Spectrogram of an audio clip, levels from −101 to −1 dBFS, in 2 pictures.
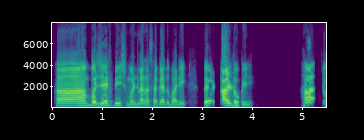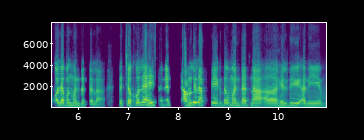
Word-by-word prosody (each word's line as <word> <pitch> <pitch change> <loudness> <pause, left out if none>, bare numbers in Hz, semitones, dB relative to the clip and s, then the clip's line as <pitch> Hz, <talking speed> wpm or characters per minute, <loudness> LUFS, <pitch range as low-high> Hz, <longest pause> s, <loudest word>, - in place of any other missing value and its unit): हां, 195 0 +3
budget 180 +2 +1
dish 195 0 -6
म्हटला 170 +1 -4
ना, 165 -2 -4
सगळ्यात 170 +1 -4
भारी 160 +3 -5 0.4
तर 275 - +2
डाळ 205 -10 +4
ढोकळी. 160 -5 -4 1.0
हां, - - +4 0.2
चकोल्या 230 0 +3
पण 225 0 -4
म्हणतात 175 -4 -4
त्याला 155 -2 -4 0.4
तर 195 - -3
चकोल्या 235 +3 +4
हे 230 +1 +4
सगळ्यात 230 +1 -3 0.2
चांगली 220 +4 +4
लागते 225 0 0
एकदम 225 +2 -3
म्हणतात 215 +1 0
ना, 200 -1 +2 0.3
अ, - - +1
हेल्दी 200 +3 -3
आणि 195 +1 -5
195 Hz, 150 wpm, -21 LUFS, 180-220 Hz, 1.0 s, डाळ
